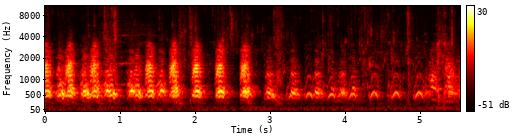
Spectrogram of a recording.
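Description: Frogs calling with short, bark-like croaks repeated about three times a second.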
